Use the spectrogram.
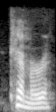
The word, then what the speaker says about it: Khmer: Also gets by with Khmer. Is that how you pronounce it, Lee? Khmer? Khmer? Khmer and Thai.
